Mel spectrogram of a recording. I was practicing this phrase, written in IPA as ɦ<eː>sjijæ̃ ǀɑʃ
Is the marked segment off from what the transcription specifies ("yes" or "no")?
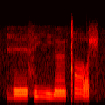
no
